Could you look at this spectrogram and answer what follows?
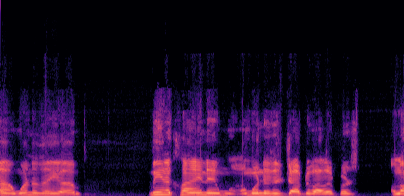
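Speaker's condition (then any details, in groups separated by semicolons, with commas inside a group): Cerebral palsy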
